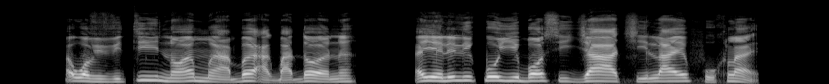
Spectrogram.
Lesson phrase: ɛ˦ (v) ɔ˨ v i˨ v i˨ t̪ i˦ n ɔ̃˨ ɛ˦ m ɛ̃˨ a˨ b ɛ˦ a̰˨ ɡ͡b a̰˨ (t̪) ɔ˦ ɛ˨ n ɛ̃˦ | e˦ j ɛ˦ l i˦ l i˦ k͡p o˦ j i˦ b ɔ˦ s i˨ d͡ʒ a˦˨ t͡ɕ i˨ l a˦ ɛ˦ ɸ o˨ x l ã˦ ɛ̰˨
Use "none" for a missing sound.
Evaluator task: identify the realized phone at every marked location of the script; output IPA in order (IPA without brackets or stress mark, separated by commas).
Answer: w, d̪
